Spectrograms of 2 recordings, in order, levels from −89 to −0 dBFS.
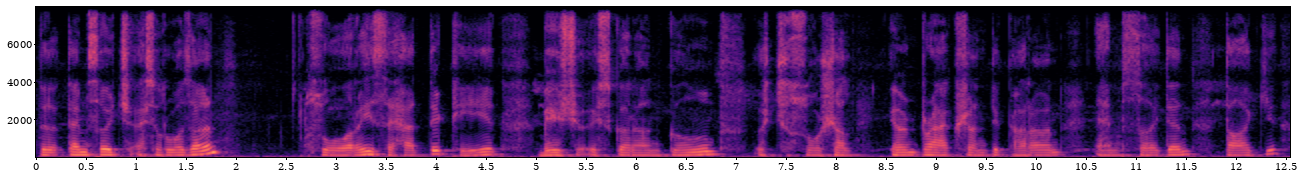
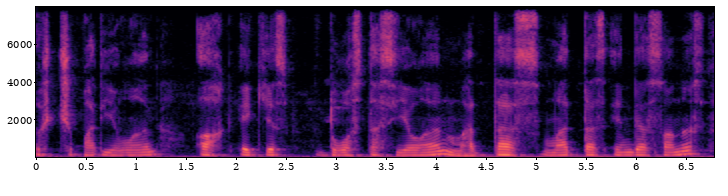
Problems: background sounds at intervals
